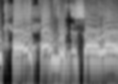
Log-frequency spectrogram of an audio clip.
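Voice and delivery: high, tickled, mock-smug reply; playful smug. Actor jokes about skipping the airport queue, high and gleeful. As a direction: relish the perk out loud. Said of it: "And I was like".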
